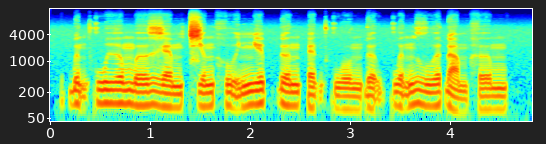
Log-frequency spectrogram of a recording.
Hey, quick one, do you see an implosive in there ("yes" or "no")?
yes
